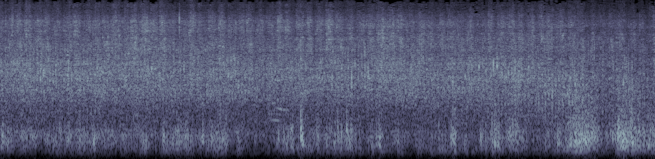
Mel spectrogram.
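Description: Classic muscle car's engine idling while staged at the line, uneven and surging, with wind buffeting the microphone.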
